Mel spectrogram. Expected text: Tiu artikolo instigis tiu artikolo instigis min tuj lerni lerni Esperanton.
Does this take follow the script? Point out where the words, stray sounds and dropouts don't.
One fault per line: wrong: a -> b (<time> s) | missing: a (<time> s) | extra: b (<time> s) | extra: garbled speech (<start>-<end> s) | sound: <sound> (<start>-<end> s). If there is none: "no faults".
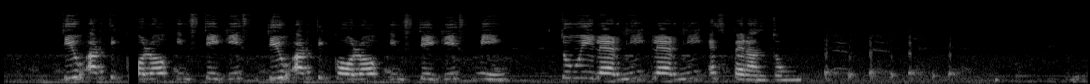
sound: dropout (1.3-1.4 s)
sound: cough (8.2-9.8 s)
